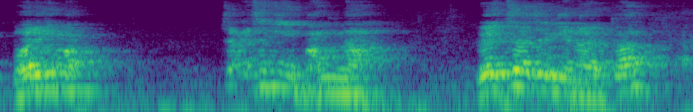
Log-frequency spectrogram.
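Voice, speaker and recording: A man's voice: high-pitched, expressive, unhurried, crowd noise. A man giving a playful children's sermon, telling the story with acted-out voices and questions for the kids. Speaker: children's ministry preacher. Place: church worship room. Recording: very echoey room, mic far off.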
